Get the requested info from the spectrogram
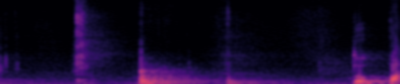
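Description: A few short, sharp knocks and handling sounds, about half a second apart, as a whiteboard marker and board duster are picked up from a desk.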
